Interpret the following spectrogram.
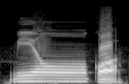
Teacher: Dia membacanya menyamarkannya kepada huruf qf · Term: ikhfa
